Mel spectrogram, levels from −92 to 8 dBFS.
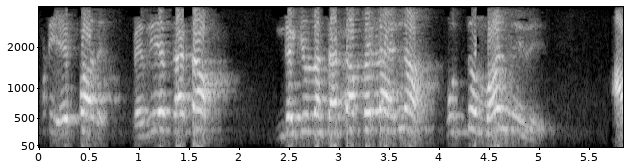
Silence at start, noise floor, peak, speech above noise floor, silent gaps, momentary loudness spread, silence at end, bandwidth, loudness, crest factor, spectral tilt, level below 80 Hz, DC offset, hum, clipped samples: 0.1 s; -61 dBFS; 0 dBFS; 53 dB; none; 14 LU; 0 s; 4 kHz; -8 LUFS; 10 dB; -6.5 dB/octave; -42 dBFS; under 0.1%; none; 5%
